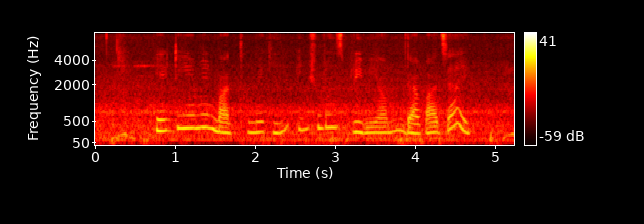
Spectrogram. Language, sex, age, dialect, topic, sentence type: Bengali, female, 25-30, Standard Colloquial, banking, question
